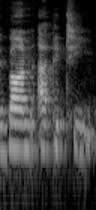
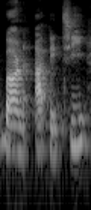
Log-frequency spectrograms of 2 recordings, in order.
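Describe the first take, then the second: Both takes have the same delivery.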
